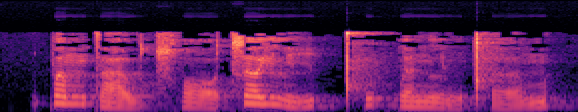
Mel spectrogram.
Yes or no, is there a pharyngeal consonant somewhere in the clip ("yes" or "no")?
no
